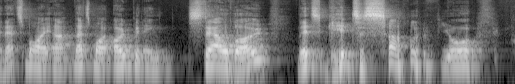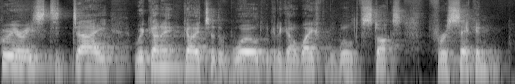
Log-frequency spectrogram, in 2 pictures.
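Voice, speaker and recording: Chatty male market analyst. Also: medium pitch. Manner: conversational and opinionated, frequent fillers and restarts; gets emphatic and punchy when making a point. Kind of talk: live market analysis stream.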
